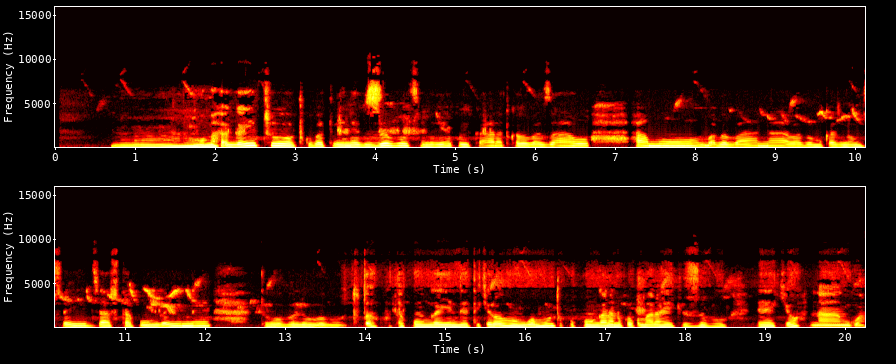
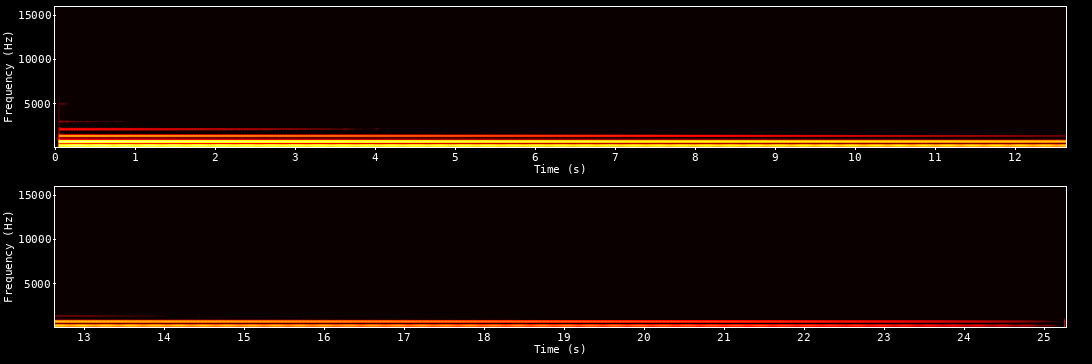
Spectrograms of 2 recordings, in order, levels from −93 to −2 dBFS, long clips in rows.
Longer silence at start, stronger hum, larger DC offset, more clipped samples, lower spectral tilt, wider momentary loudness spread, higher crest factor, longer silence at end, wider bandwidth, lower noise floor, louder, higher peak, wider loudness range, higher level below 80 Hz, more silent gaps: first, 0.7 s vs 0.05 s; neither; neither; neither; second, -6.5 dB/octave vs -14.5 dB/octave; second, 13 LU vs 24 LU; about the same, 16 dB vs 16 dB; second, 0 s vs 5.9 s; first, 7.8 kHz vs 2.2 kHz; second, -67 dBFS vs -77 dBFS; first, -16 LUFS vs -20 LUFS; first, 0 dBFS vs -6 dBFS; second, 7 LU vs 24 LU; first, -44 dBFS vs -86 dBFS; neither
